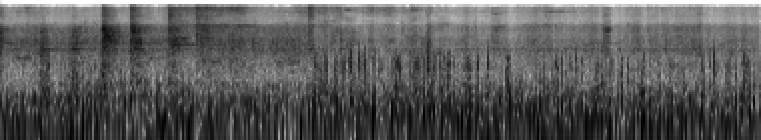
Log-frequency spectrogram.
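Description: Chennai MRTS electric suburban train running, heard from an open doorway: a steady, loud rumble and rattle of the coaches' wheels on the rails, with a few sharp clicks from the wheels about a second in.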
